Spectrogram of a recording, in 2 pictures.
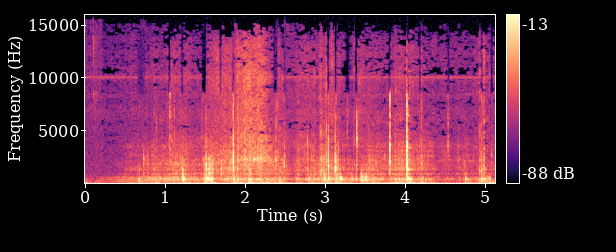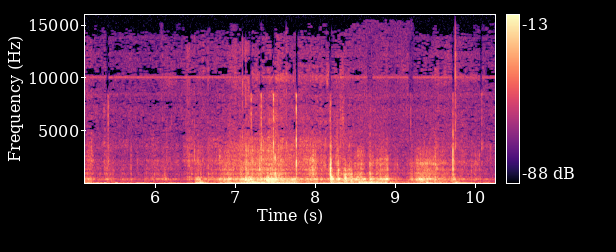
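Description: Muffled water movement of a spearfisher moving underwater, with a low rumble and scattered sharp clicks and knocks, in two spells of a few seconds each.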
